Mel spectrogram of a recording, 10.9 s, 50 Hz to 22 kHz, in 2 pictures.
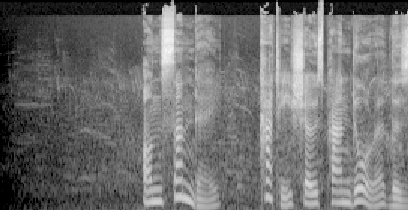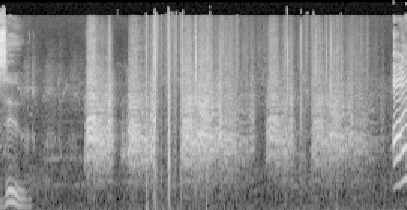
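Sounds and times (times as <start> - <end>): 
speech: 1.9 - 6.0
crow cawing: 6.0 - 10.6
sharp clicks: 9.2 - 10.1.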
